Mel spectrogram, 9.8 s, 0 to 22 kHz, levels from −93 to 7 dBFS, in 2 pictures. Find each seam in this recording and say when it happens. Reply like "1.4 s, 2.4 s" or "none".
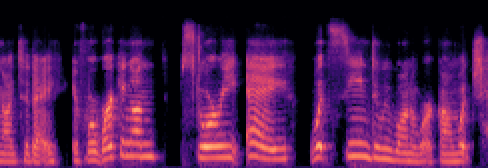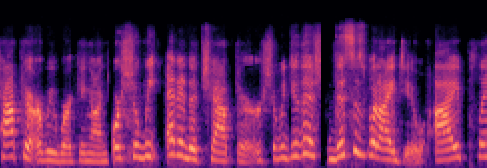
6.0 s, 8.1 s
